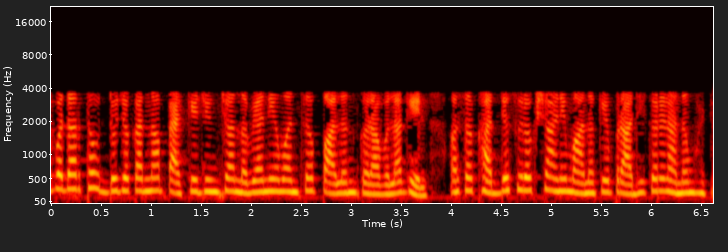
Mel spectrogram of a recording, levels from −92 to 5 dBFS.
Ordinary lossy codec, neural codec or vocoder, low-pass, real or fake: none; none; 3.6 kHz; real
